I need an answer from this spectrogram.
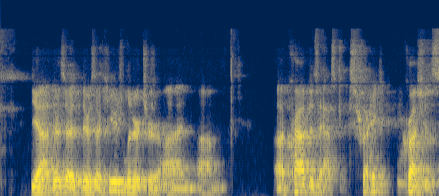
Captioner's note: laughs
